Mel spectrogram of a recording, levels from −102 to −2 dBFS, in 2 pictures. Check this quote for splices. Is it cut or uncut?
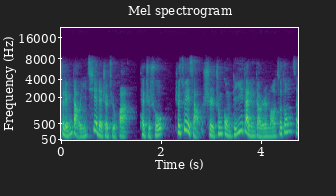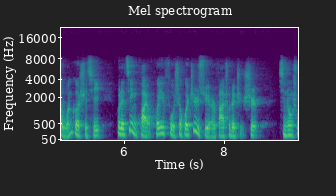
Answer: cut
